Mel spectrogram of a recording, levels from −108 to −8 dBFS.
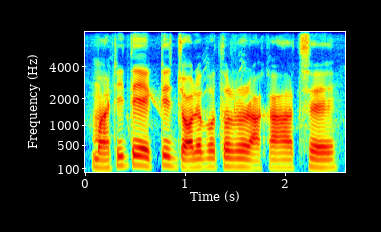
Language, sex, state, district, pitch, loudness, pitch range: Bengali, male, West Bengal, Alipurduar, 125 Hz, -17 LUFS, 115-140 Hz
